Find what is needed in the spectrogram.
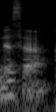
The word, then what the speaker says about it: Nissa: But there are these little Scandinavian elves called Nissa, or like little Nissa men, and it's spelled N-I-S-S-E. – But pronounced like Nissa. – Yeah, pronounced like Nissa. So that is what my first name means, according to my mom. – Okay. And can you spell your first name? – N-I-S-S-A.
